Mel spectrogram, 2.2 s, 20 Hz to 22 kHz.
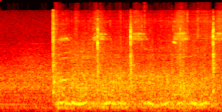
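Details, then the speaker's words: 1966 VW Beetle flat-four cranking on a newly fitted starter, not catching; light metallic clack about twice a second. Owner suspects a valve issue and plans to check valve clearances. "I didn't hear anything either but I hear that clacking it's going to be a valve issue right there"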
